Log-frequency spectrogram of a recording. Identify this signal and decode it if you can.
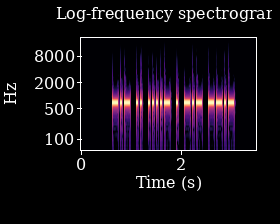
Morse code, heard as a keyed tone, about 30 wpm, 700 Hz. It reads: KI4EKQ
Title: USA Call Signs - 4x Character Spacing - 30wpm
